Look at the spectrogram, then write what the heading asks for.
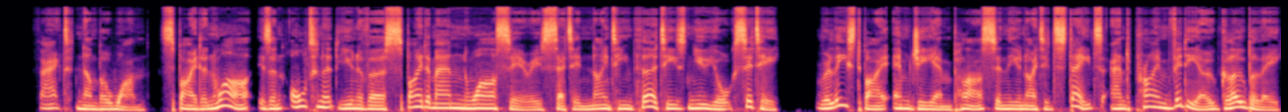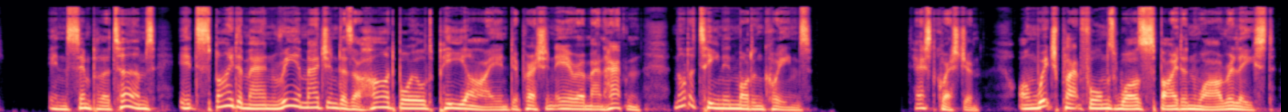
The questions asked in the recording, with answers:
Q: On which platforms was Spider-Noir released?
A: MGM Plus and Prime Video.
